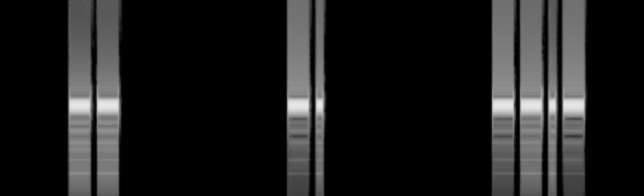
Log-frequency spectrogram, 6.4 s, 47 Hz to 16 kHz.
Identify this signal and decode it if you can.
Morse code, heard as a keyed tone, about 17 wpm, spaced as for 5 wpm, 700 Hz. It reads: MNQ
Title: USA Call Signs - 8x Character Spacing - 17wpm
